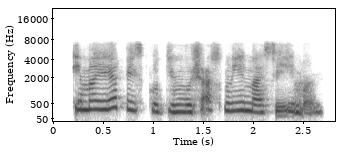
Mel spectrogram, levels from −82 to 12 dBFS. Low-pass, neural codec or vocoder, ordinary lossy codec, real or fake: 7.2 kHz; codec, 24 kHz, 1 kbps, SNAC; Opus, 16 kbps; fake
